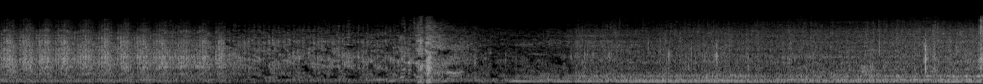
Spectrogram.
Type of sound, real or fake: real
